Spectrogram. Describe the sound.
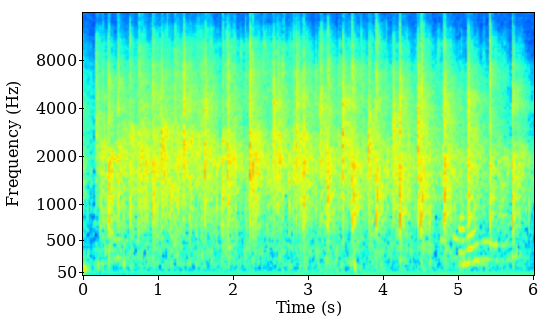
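An audience at a film screening applauds the film's editor steadily for about six seconds, a dense, even wash of many hands clapping, with a faint voice briefly audible beneath it near the end.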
